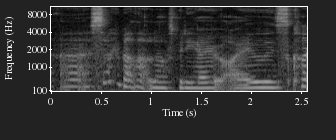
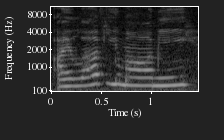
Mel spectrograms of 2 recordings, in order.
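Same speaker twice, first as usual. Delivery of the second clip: put-on high little-girl American voice; thick American accent; 7 semitones higher than usual. Little girl to her mum, high thick American accent. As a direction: imitate an American toddler, pitched high. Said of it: "have a thick American accent".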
